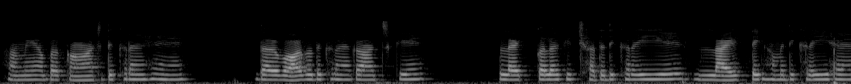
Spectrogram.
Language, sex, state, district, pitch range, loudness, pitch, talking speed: Hindi, female, Chhattisgarh, Balrampur, 215-235 Hz, -34 LUFS, 225 Hz, 175 wpm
